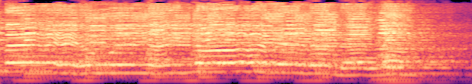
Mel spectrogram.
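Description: Romanian Banat folk band of violins, accordion and cimbalom playing the closing bars of a song: a sustained melody line falling slowly in pitch over a steady bass beat.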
